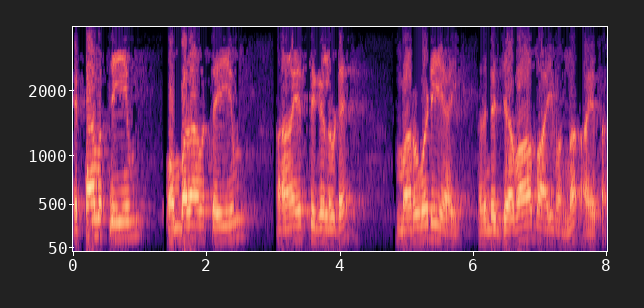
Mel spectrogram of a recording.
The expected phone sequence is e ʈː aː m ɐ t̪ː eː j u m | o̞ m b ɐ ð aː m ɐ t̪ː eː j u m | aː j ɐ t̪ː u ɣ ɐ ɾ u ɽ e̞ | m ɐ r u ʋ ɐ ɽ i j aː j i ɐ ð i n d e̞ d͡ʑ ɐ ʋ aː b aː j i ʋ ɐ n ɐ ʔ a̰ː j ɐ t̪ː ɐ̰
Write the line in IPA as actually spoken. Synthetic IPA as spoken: e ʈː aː m ɐ t̪ː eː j u m | o̞ m b ɐ ð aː m ɐ t̪ː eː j u m | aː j ɐ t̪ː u ɣ ɐ ɭ u ɽ e̞ | m ɐ r u ʋ ɐ ɽ i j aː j i ɐ ð i n d e̞ d͡ʑ ɐ ʋ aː b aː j i ʋ ɐ nː ɐ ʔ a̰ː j ɐ t̪ː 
